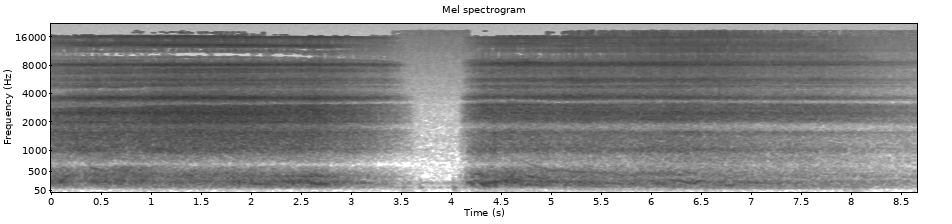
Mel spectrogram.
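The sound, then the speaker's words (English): Ujjayi breathing, the throat-constricted 'Darth Vader' breath, demonstrated: a long, raspy, hissing breath, a brief near-silent pause, then another long, smooth rushing breath, with no talking. “Now, when you practice Ujjayi breath or Darth Vader breath, I'm just going to demo it. There's really no other way to explain what it sounds like other than to just do it. You literally try to sound like Darth Vader. So it sounds like this.”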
